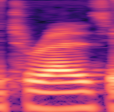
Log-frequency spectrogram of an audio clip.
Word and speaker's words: Therese: St. Therese, how do you pronounce it? – I think. Therese. I've heard mostly Therese.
